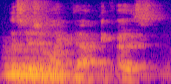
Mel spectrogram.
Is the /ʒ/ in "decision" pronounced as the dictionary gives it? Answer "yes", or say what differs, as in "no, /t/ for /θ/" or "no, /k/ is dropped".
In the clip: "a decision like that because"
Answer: yes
